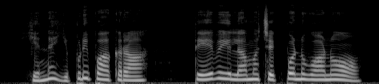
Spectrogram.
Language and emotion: Tamil, sad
